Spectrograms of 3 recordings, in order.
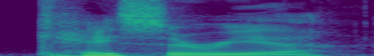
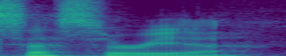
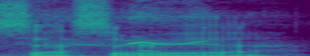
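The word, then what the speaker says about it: Caesarea: with your sermon okay queseria I think it's cesaria did I say queseria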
